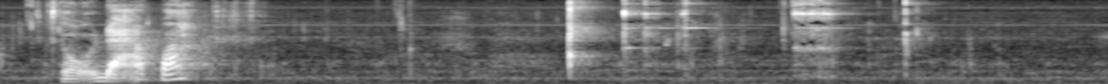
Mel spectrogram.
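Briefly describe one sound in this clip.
A metal spoon stirs and clinks against ice in a glass.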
